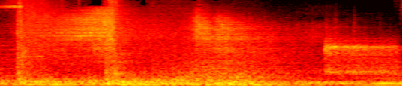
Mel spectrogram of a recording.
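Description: Cinematic trailer sound design: a deep sustained rumble with three sudden hits about a second apart, and a steady tone coming in near the end.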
